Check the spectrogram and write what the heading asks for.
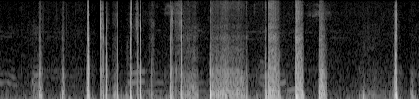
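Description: Irregular sharp clicks and knocks, roughly three a second, with a brief rustling burst about two seconds in.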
